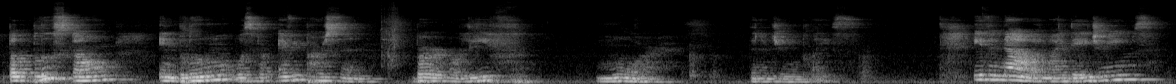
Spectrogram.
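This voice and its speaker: A woman's voice: low voice, a little mellow. Female story reader for live literary event. Dramatic, leisurely delivery. Strongly echoing space, miked from a distance. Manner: unhurried, dramatic storytelling with pauses. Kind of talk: expressive literary reading to an audience. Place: live reading event, indoors. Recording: echoey room, distant microphone.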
